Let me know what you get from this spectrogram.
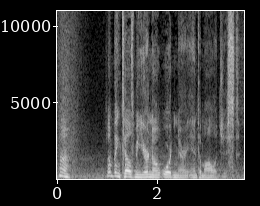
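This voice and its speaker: Earnest, higher-voiced weapons scientist. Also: male voice, sing-song, slight background noise. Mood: wary, curious. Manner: explanatory, dramatic pauses. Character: talkative, earnest male weapons scientist, nerdy and intense. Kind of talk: video game cutscene acting, expository. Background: music.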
